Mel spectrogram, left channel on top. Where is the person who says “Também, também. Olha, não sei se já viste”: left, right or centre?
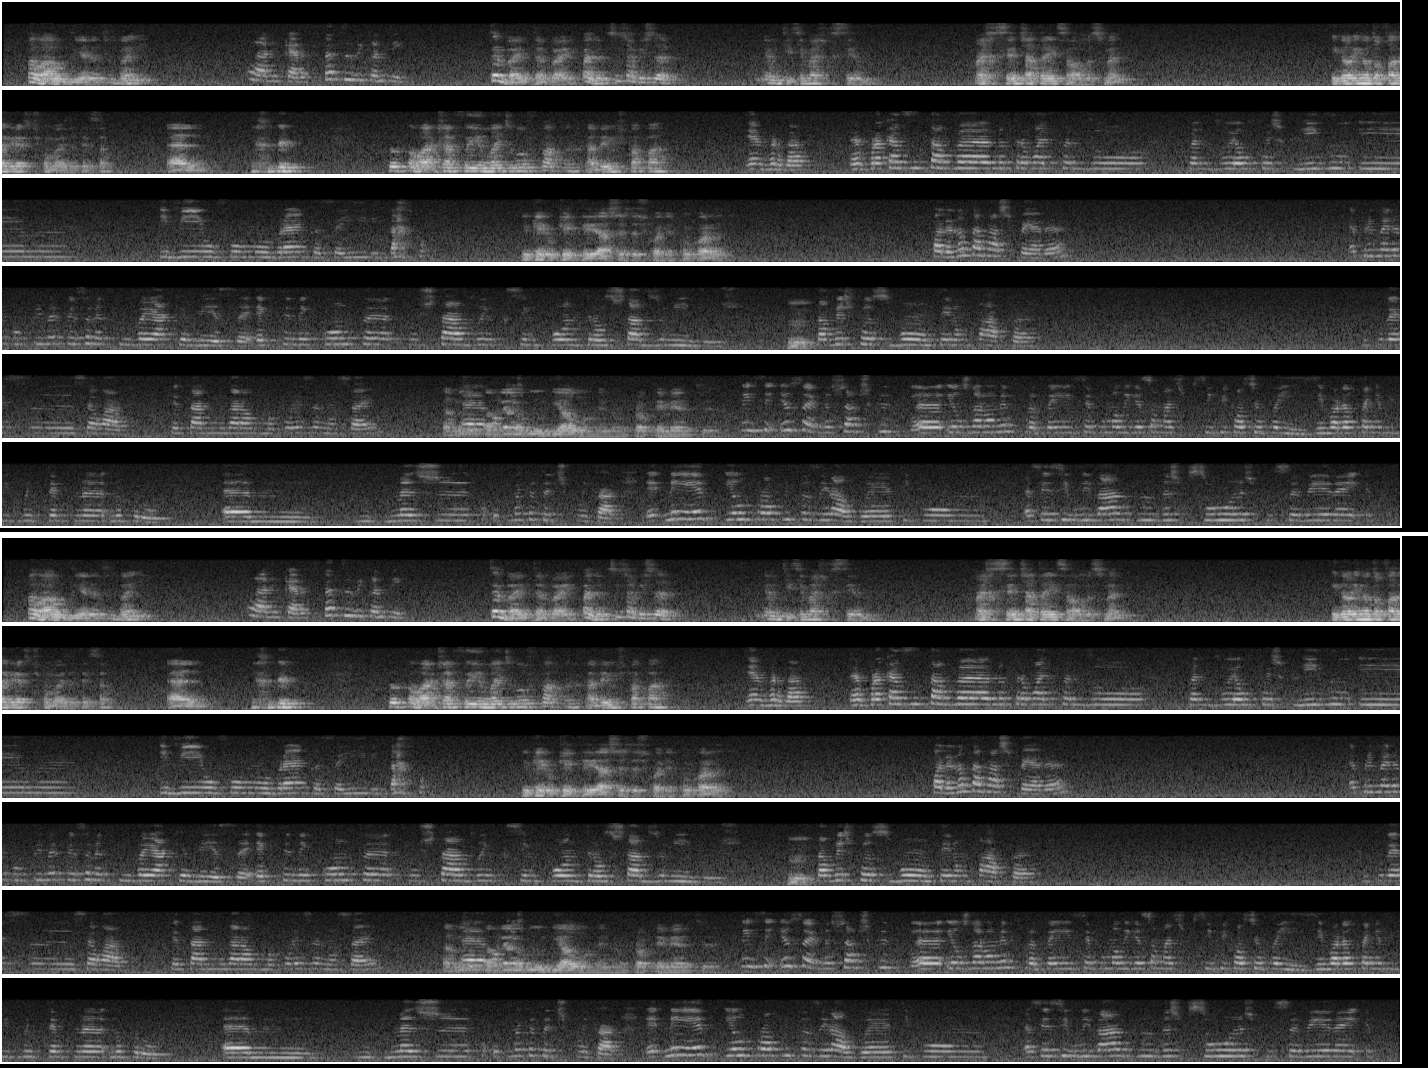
Left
